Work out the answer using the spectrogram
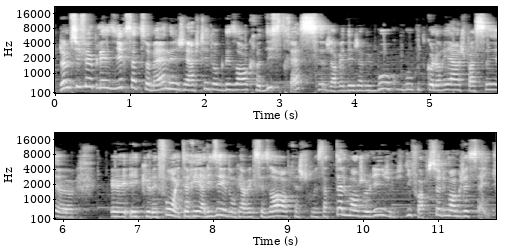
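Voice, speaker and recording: A woman's voice: fairly high pitch, a little fast, a little mellow, soft background music. A woman hosting a coloring craft video, chatting casually with many fillers and joking at herself. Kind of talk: casual coloring tutorial chat.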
